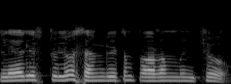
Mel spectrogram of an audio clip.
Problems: none marked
